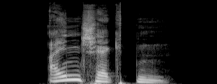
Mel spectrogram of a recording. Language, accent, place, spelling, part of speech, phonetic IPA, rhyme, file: German, Germany, Berlin, eincheckten, verb, [ˈaɪ̯nˌt͡ʃɛktn̩], -aɪ̯nt͡ʃɛktn̩, De-eincheckten.ogg
- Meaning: inflection of einchecken: 1. first/third-person plural dependent preterite 2. first/third-person plural dependent subjunctive II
